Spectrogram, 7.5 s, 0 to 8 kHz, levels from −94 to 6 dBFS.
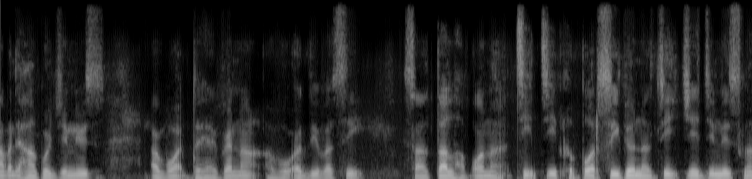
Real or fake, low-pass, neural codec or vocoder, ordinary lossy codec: fake; none; codec, 16 kHz, 1 kbps, X-Codec, HuBERT features, trained on LibriSpeech; none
